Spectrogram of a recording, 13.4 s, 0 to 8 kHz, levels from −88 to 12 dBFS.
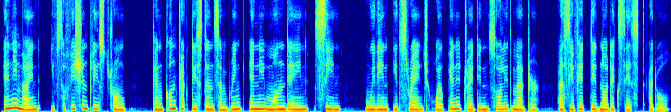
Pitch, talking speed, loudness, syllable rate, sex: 220 Hz, 125 wpm, -15 LUFS, 4.2 syllables/s, female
